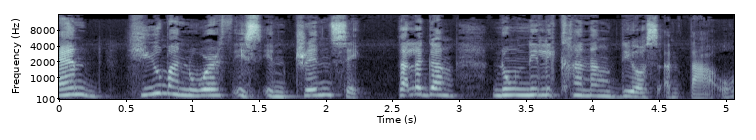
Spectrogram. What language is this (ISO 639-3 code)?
fil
